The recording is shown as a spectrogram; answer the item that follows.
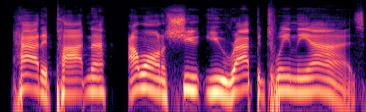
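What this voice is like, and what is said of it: Put-on cowboy accent. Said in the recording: “were you doing a cowboy accent? ... I do accents too.”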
